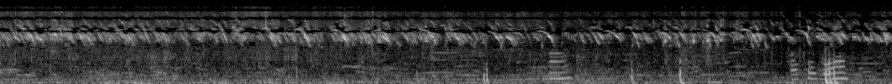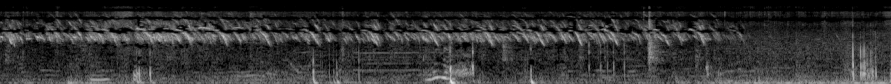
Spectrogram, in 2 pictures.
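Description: A flock of young pullets clucks and chatters steadily throughout, close by with occasional louder squawks over a constant high background hum.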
